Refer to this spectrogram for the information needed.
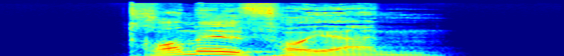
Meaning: dative plural of Trommelfeuer
- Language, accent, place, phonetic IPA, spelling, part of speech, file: German, Germany, Berlin, [ˈtʁɔml̩ˌfɔɪ̯ɐn], Trommelfeuern, noun, De-Trommelfeuern.ogg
